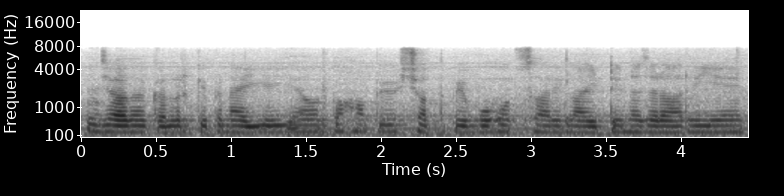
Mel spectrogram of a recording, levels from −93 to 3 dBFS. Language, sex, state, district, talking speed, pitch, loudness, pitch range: Hindi, female, Chandigarh, Chandigarh, 230 wpm, 165 Hz, -21 LUFS, 160-165 Hz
